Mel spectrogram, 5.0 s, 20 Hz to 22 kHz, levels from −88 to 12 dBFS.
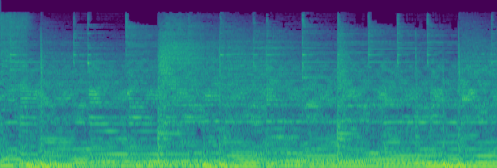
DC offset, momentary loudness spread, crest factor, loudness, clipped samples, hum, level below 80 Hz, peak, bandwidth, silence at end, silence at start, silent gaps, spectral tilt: under 0.1%; 3 LU; 10 dB; -11 LUFS; under 0.1%; none; -14 dBFS; 0 dBFS; 16 kHz; 0 s; 0 s; none; -5 dB/octave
